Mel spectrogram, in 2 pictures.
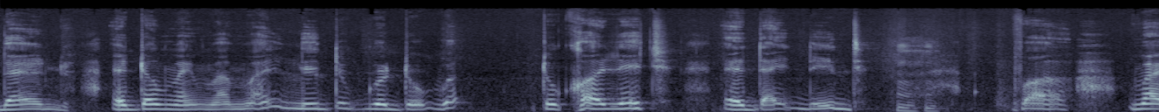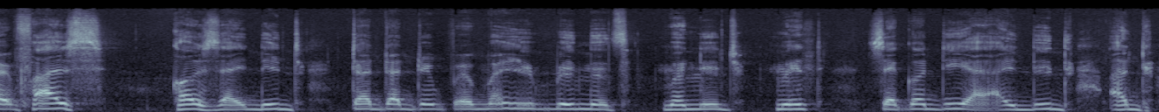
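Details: Dysarthria in an adult with cerebral palsy.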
